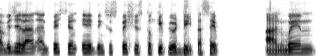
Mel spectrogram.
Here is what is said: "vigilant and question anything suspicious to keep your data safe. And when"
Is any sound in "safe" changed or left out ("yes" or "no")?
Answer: yes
